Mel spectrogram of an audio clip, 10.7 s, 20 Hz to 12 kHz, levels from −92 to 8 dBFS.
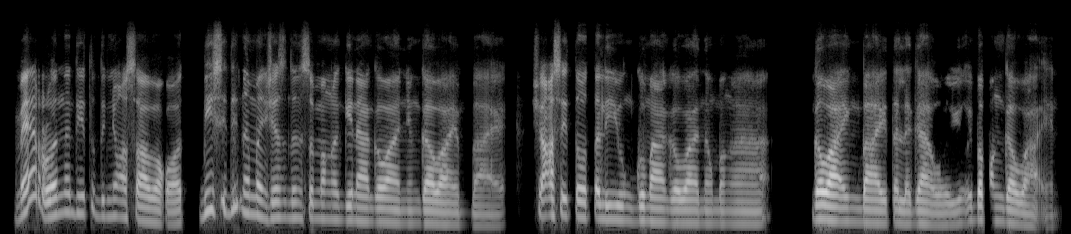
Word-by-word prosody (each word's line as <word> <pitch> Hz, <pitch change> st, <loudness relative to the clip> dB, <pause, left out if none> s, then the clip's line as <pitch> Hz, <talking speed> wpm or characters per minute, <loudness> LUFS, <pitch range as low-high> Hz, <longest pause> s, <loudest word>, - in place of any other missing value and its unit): Meron, 215 Hz, -, +4 dB
nandito 230 Hz, -2 st, -7 dB
din 195 Hz, 0 st, -9 dB
yung 190 Hz, -, -2 dB
asawa 150 Hz, -6 st, +1 dB
ko 125 Hz, +1 st, -2 dB
at -, -, -50 dB
busy 255 Hz, 0 st, -1 dB
din 295 Hz, +4 st, -5 dB
naman 220 Hz, -4 st, -1 dB
siya 185 Hz, +1 st, -3 dB
dun 180 Hz, -1 st, -8 dB
sa 185 Hz, -, -4 dB
mga 170 Hz, -2 st, -6 dB
ginagawa 145 Hz, -3 st, 0 dB
niyang 130 Hz, 0 st, -13 dB
gawaing 125 Hz, -2 st, +1 dB
bahay. 110 Hz, -1 st, -10 dB, 0.3 s
Siya 195 Hz, +2 st, +2 dB
kasi 210 Hz, 0 st, +1 dB
totally 175 Hz, -4 st, 0 dB
yung 155 Hz, -, -11 dB
gumagawa 140 Hz, -3 st, 0 dB
ng 130 Hz, 0 st, -9 dB
mga 125 Hz, 0 st, -10 dB, 0.7 s
gawaing 155 Hz, -4 st, +8 dB
bahay 130 Hz, -1 st, +2 dB
talaga 130 Hz, -2 st, -2 dB
o 115 Hz, 0 st, -5 dB
yung 130 Hz, +3 st, -9 dB
iba 155 Hz, +2 st, +2 dB
pang 160 Hz, -1 st, -8 dB
gawain. 115 Hz, -5 st, -2 dB
145 Hz, 185 wpm, -24 LUFS, 130-180 Hz, 0.7 s, gawaing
